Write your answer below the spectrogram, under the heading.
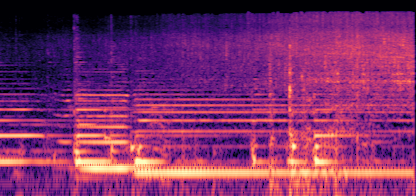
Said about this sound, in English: Just over here we have the organ meats from the duck cooking up in a pan. Yeah, kind of spitting out at us.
